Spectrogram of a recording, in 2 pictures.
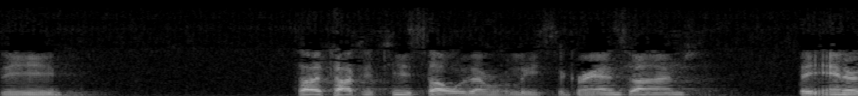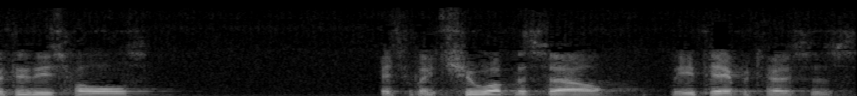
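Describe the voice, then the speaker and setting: A man speaks at a fairly quick pace and medium pitch with monotone, flat intonation, leaving long, frequent pauses. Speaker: university lecturer. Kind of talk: lecture. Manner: fast; halting, with repeated words.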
